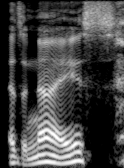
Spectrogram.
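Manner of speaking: high, drawn-out mock-foreign accent, Borat style. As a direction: stretch it slowly in a Borat-like accent.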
